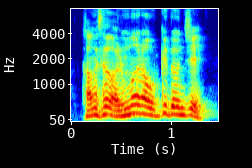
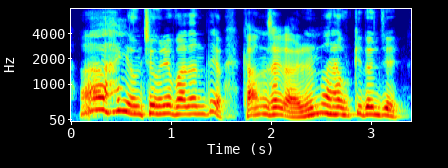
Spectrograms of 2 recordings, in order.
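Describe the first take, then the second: First: Laughing retell. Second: High, chirpy gushing churchgoer; giddy churchgoer. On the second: A churchgoer gushing that the speaker was so funny, high and giddy. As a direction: squeal like a delighted churchgoer. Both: Retold or imitated. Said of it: "이래버립니다".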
